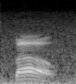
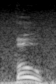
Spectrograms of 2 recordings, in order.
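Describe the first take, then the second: First: The vowel rhymes with 'cow'. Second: The vowel rhymes with 'go'. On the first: The speaker calls it right. "It's bow. You have to pronounce the W" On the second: The speaker calls it wrong. "It's not bow"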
